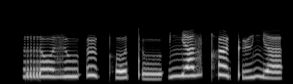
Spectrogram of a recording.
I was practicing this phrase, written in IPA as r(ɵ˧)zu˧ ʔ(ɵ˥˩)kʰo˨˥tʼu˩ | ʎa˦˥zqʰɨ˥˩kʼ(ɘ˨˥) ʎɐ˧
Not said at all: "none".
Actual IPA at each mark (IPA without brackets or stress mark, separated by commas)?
o˧, ɵ˥˩, ʉ˨˥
